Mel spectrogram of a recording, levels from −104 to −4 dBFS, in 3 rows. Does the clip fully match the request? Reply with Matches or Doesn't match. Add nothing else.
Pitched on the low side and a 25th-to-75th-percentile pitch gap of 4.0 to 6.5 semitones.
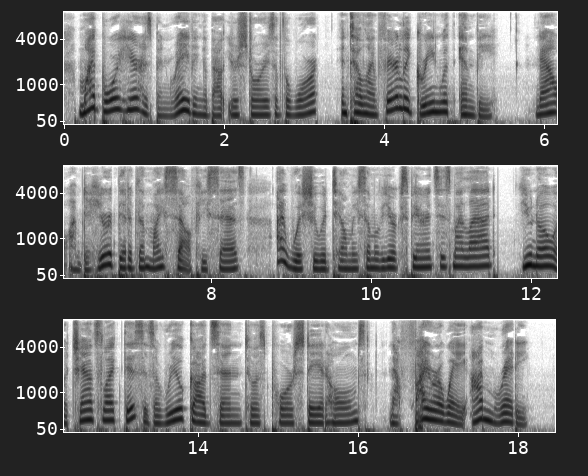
Doesn't match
